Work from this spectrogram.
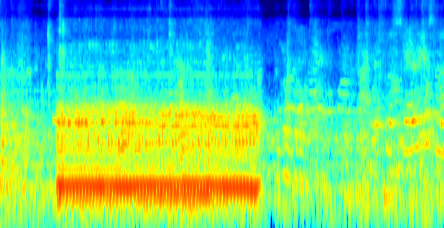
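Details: An elephant at Mandai Zoo, Singapore, gives a deep, buzzing, steady call lasting about three seconds, with a rapid pulsing texture.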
